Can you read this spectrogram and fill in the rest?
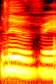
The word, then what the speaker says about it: Louvre: Is that how you pronounce that? – Louvre, yeah.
